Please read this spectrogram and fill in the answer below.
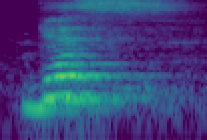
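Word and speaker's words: guess: पता है आपको सबको गेस जी यू ई ये वोवेल हो गया जी आ गया जी और वोवेल के बीच में यू आया मतलब वहां पर वो साइलेंट हो गया गेस्ट जी यू ई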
